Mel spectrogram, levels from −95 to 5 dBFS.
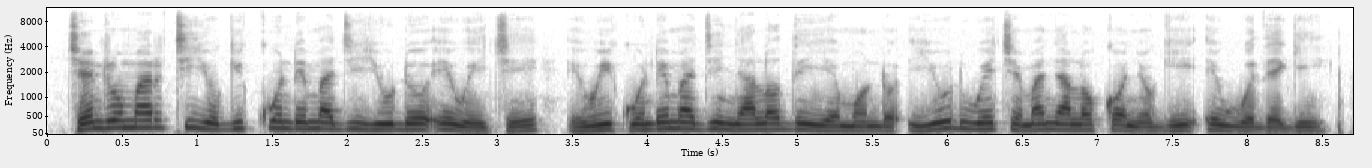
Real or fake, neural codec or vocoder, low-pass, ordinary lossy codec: real; none; 10.8 kHz; none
